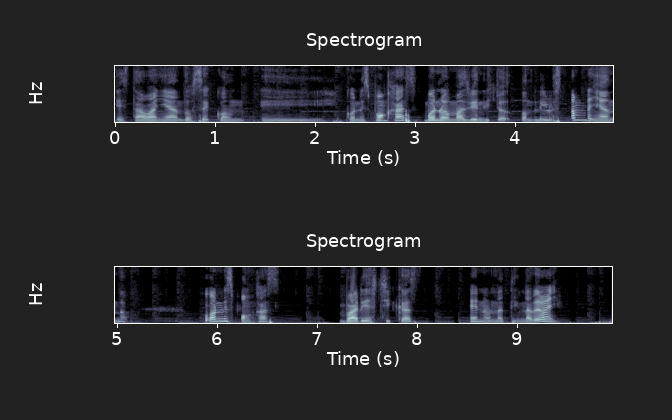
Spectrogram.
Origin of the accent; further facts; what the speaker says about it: Mexico; Yo soy de México, no tengo nada que ver con Chile. Yo soy de México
